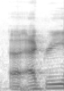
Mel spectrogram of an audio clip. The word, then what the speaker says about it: Agri: name is angry uh you pronounce it like agree and and i agree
